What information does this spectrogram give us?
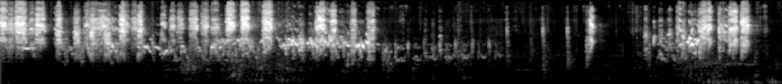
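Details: Happy budgerigars chattering: bursts of high, scratchy chirps and warbled squawks, loud at first, fading to sparse calls midway, then rising again, with faint low rumbling underneath.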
